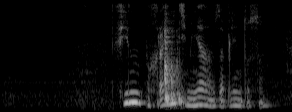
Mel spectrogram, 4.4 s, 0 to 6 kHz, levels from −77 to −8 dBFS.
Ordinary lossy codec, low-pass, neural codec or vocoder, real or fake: none; 5.4 kHz; none; real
